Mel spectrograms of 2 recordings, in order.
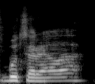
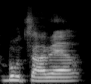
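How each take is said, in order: First: The final vowel sound is clearly pronounced. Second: The final vowel sound is dropped. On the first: The speaker calls it right. "They're not pronouncing the A. It's mozzarella" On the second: The speaker calls it wrong. "Like it's not mozzarella"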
